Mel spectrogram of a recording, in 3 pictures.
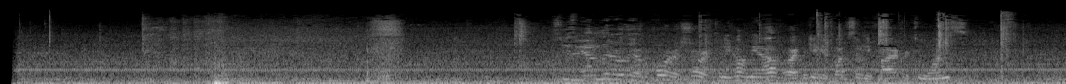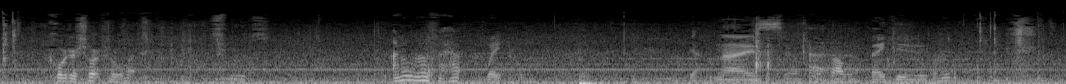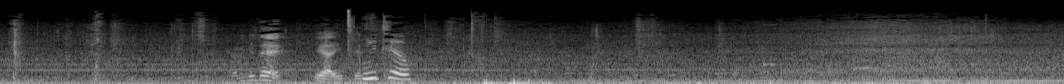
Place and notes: syracuse, street talk, armory square
NY, USA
